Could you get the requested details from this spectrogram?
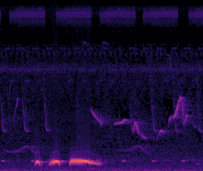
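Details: One of two competing male spotted doves gives a single phrase: two quick coos and a drawn-out hoarse note that drops away, then quiet with light whistles and chirps from other birds.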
